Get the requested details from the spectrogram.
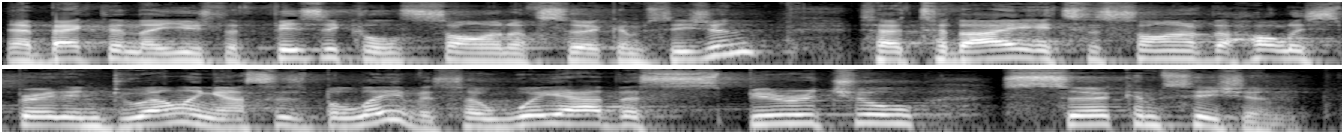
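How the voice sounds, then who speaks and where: A man's voice: on the high side, fairly quick, few pauses, fairly bright tone. A man preaching a sermon as a pastor, earnest and emphatic, often asking rhetorical questions.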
